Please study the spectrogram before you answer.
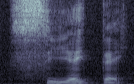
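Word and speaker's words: siete: a if this is seis then this is pronounced c8 day see eighth day because you've got an e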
